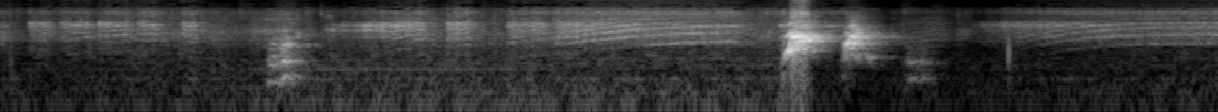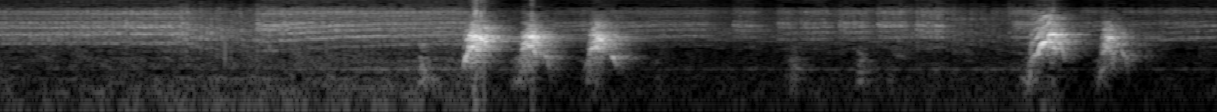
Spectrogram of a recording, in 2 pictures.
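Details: Toy Poodle named Maple playing with a remote-control toy, giving a few sharp, high yipping barks in short bursts, with a steady whining, harmonic motor drone from the toy filling the gaps between them.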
